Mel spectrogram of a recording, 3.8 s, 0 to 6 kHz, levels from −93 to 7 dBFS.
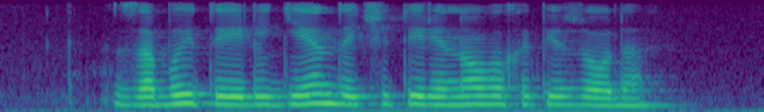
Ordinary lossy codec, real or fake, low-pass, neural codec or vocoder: none; real; 5.4 kHz; none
